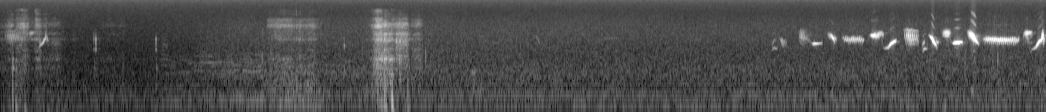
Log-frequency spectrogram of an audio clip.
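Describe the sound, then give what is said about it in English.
Sage sparrow song: a rapid run of high, thin chirping notes in a slightly irregular rhythm that enters late over quiet background hiss, after a few faint rustles. “Sage Sparrow number one.”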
